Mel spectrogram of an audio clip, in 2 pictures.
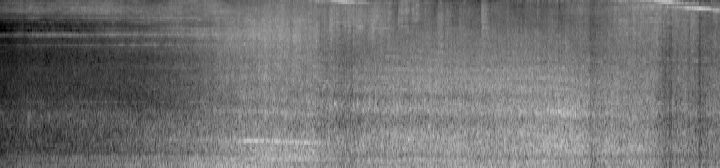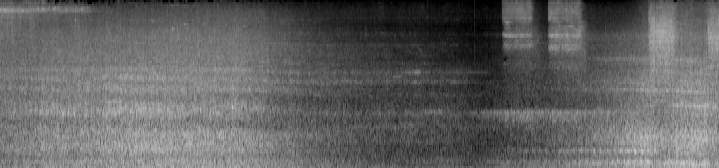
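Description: Long freight train of open box wagons rolling past: steady wheel-on-rail rumble with brief wheel squeal, swelling a few seconds in and dying down about twenty seconds in. About four seconds before the end a second train, led by an ÖBB locomotive, comes by and the rumble swells again.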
